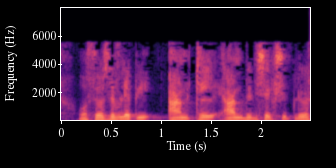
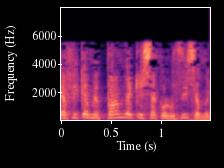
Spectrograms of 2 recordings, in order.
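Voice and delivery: Peter's words; 10 semitones higher, 5 dB louder than usual. Retold or imitated. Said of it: "λέει ο Πέτρος".

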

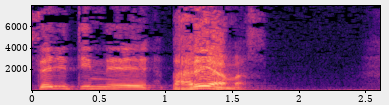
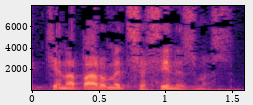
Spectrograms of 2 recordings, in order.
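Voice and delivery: ordinary talk, nothing marked

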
